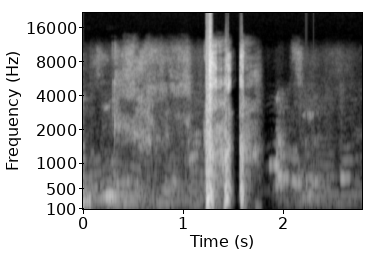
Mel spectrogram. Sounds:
Cough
